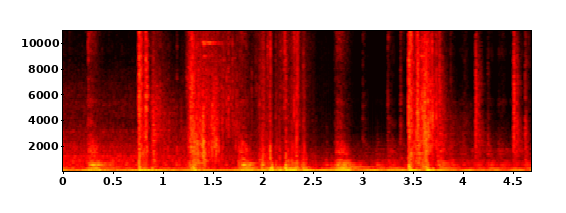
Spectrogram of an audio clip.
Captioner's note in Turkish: Silah Sesi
